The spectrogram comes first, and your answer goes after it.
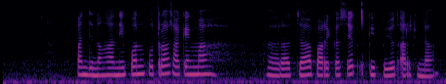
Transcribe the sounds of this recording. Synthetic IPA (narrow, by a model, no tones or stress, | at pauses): paɲd͡ʒənəŋanipʊnput̪ɾɔsakɪŋmah | haɾad̥ʒ̥a̤paɾikəsɪt̪ṵɡ̥i̤b̥ṳjʊt̪a̰rd̥ʒ̥ṳna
